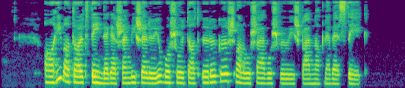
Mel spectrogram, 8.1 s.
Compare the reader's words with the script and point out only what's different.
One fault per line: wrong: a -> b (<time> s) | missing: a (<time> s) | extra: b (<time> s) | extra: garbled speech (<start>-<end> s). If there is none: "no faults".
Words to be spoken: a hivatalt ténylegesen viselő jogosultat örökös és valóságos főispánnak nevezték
missing: és (4.7 s)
